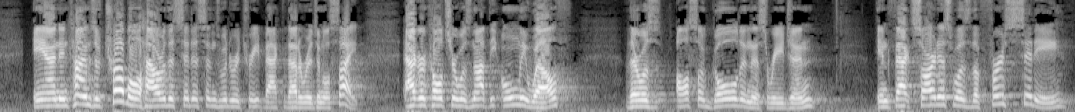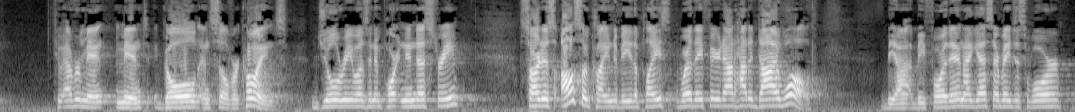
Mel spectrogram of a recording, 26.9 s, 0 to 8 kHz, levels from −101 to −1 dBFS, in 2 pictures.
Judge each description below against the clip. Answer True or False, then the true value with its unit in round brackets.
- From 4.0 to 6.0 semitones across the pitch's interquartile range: False (3.5 semitones)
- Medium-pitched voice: True (165 Hz)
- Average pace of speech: True (155 wpm)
